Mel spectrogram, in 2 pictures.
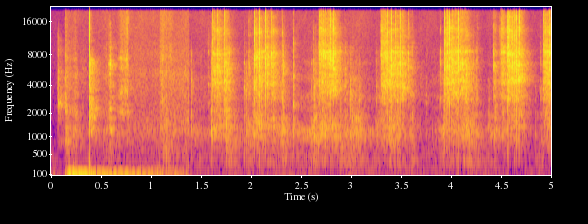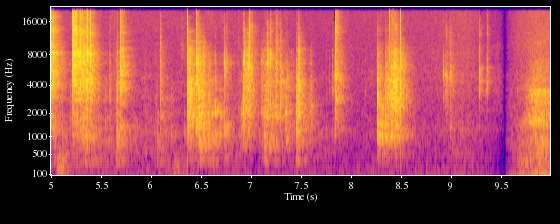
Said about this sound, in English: Using our 13mm socket with the extension, we're going to remove the bolt on the back of the rear fender here.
